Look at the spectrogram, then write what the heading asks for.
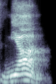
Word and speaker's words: Gyan: No, that word Gyan, Nyan, actually it's not, the G is silent, it's Nyan.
